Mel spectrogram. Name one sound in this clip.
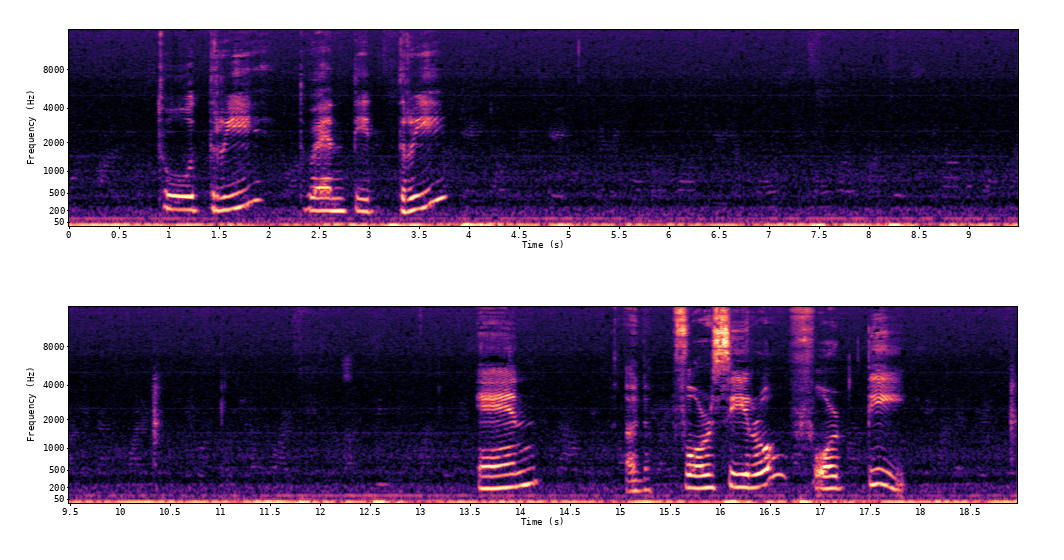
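An older woman speaks through a microphone.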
